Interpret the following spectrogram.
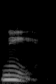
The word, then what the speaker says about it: knee: of words k n the k is the silent letter so this just makes an n sound no knit new knife knee okay etc you'll just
